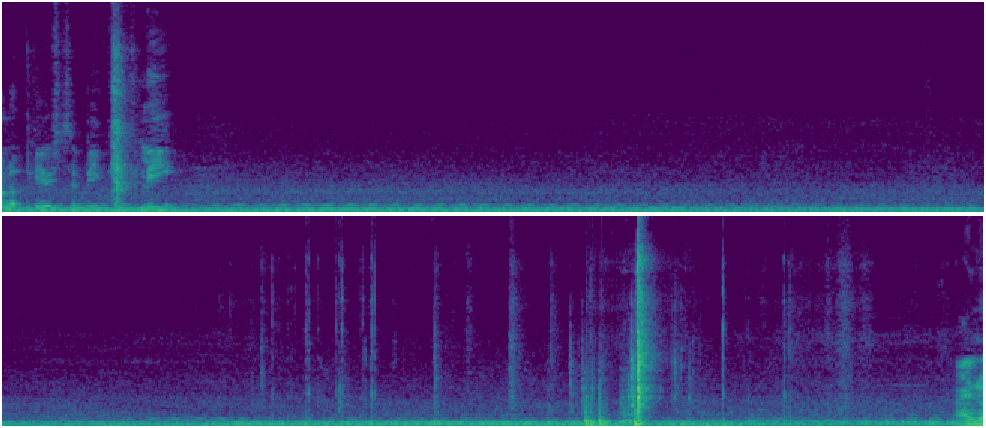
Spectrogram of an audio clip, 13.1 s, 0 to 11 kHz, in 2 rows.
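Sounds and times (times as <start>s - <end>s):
low machine hum: 0.0s - 13.0s
handling clicks and rattles: 8.2s - 11.9s.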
